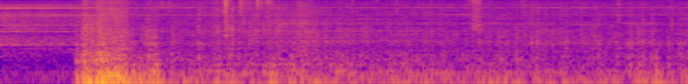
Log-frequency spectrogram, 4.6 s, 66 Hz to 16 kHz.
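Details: RealFyre natural gas fireplace unused about 6 years, after the clogged pilot tube was blown out with an air compressor and the flame turned up: soft whoomp as the burner lights, then steady low rumble without popping or flutter; burning evenly, normal.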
